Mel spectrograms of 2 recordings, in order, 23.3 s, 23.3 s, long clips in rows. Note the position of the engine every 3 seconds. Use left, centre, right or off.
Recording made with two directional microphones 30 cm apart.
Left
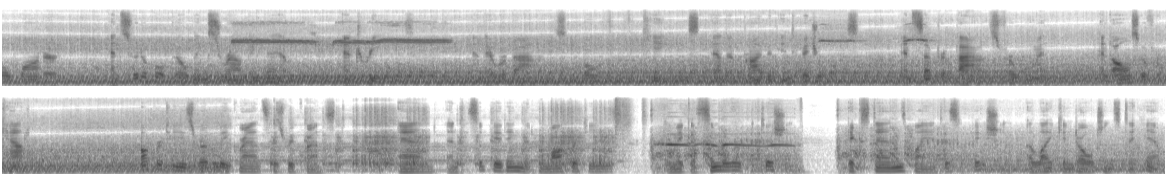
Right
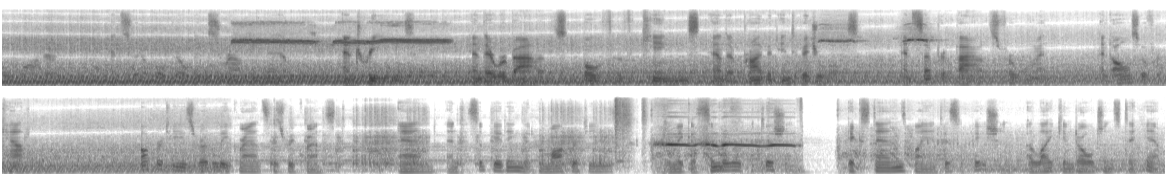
right, centre, left, left, left, left, left, left.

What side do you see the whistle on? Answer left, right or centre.
right.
